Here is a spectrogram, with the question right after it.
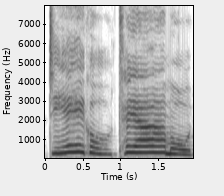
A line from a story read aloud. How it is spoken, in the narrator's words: cried passionately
